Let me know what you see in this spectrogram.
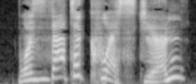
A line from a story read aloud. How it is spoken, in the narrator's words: barked a gravelly, phlegm-rich, croaky voice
